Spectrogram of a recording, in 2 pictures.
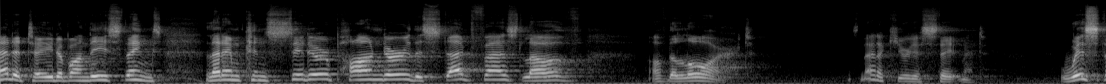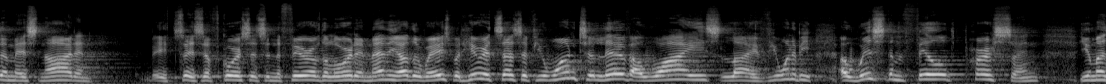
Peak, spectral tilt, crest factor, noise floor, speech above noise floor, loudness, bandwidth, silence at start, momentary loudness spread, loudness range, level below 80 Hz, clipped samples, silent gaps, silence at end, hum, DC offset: -6 dBFS; -3.5 dB/octave; 18 dB; -56 dBFS; 34 dB; -22 LUFS; 17.5 kHz; 0 s; 14 LU; 11 LU; -60 dBFS; under 0.1%; none; 0 s; none; under 0.1%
